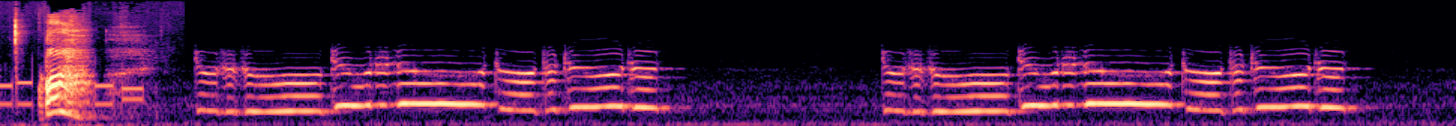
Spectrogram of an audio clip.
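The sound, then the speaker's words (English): A cell phone, left behind by its owner, rings with a bright electronic melody, the same short tune playing twice in a row, clear, after a brief rustling burst at the start. “What's that? It's Grandma Mel. It's his cell phone.”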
